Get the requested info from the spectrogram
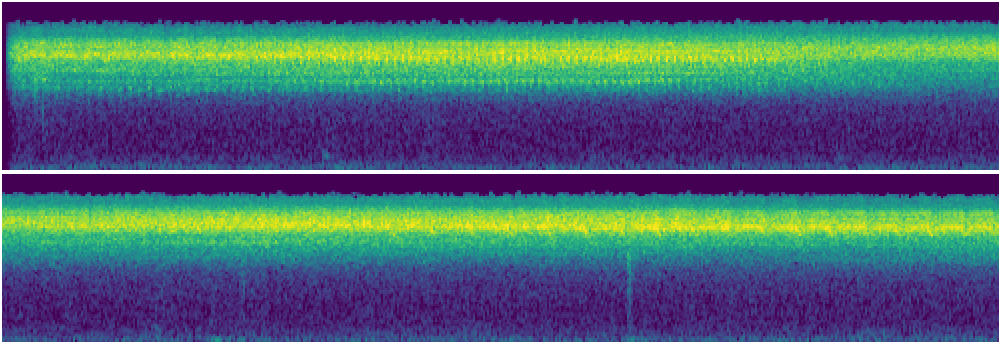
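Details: Cicadas in the trees in autumn make a steady, high, hissing buzz that never lets up.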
